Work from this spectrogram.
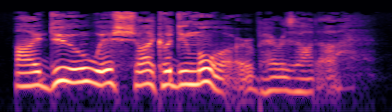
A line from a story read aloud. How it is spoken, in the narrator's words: the djinn sighed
